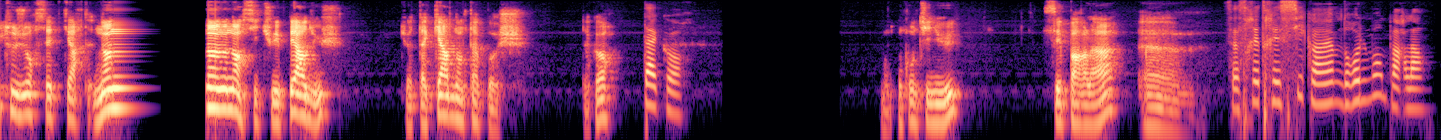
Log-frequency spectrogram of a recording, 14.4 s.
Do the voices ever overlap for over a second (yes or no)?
no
